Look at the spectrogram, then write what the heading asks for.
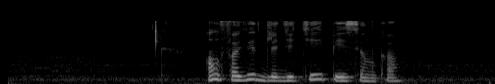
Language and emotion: Russian, neutral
